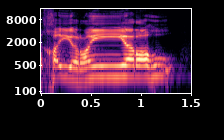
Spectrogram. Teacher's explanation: رواں کے اندر نون آدھا نون پڑھا جا رہا ہے، غنہ ہو رہا ہے. خیرن یرہو، تو لہٰذا را یا 2 زبر پڑھیں گے.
